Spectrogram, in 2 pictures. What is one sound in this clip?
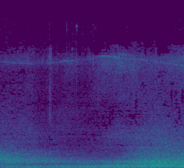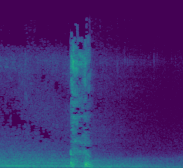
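A car passes by on a nearby street.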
